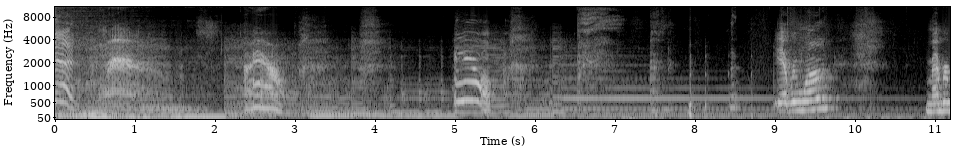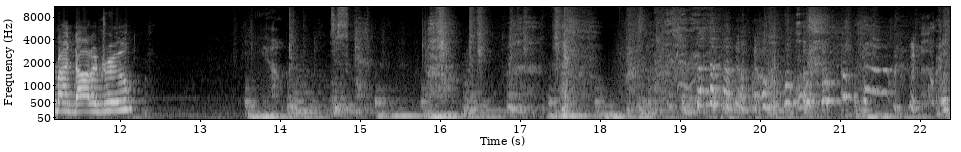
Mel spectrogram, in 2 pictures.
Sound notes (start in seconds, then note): 6.4 giggling; 18.6 everyone laughing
